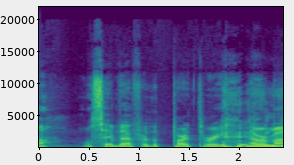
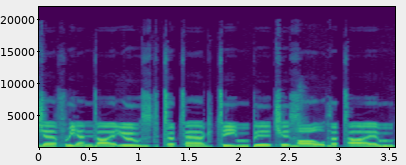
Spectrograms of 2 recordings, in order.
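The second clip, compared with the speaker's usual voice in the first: flat, level monotone with no inflection. Doing a joke voice of Stephen Hawking while others list names. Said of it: "Stephen Hawking".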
